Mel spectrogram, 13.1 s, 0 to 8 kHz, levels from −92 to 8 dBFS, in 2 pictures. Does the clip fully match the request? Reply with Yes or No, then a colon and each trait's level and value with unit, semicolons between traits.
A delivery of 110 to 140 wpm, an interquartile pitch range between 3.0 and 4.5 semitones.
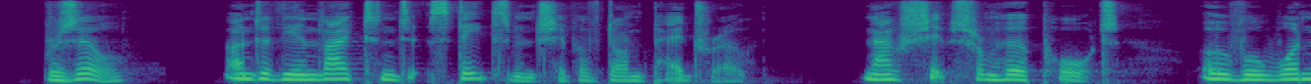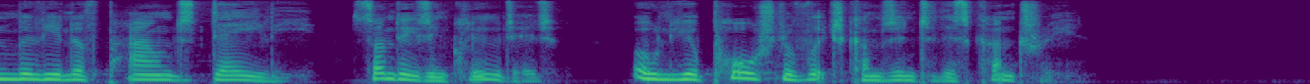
Yes: slow, 135 wpm; average, 4.1 semitones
